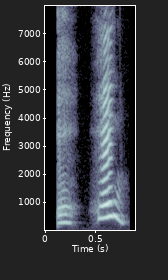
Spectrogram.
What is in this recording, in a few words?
"ehhen", voice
